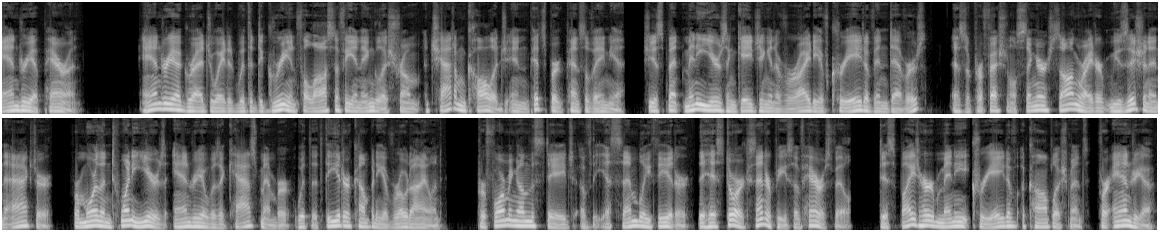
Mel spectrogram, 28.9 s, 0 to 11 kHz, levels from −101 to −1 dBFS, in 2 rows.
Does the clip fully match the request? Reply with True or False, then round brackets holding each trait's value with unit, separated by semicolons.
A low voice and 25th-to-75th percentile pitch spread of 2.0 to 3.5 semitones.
False (110 Hz; 5.2 semitones)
